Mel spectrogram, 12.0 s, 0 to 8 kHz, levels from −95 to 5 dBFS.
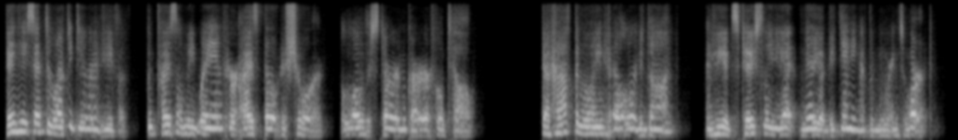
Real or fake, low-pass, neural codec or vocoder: fake; 7.2 kHz; codec, 16 kHz, 0.5 kbps, FreqCodec, smaller model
